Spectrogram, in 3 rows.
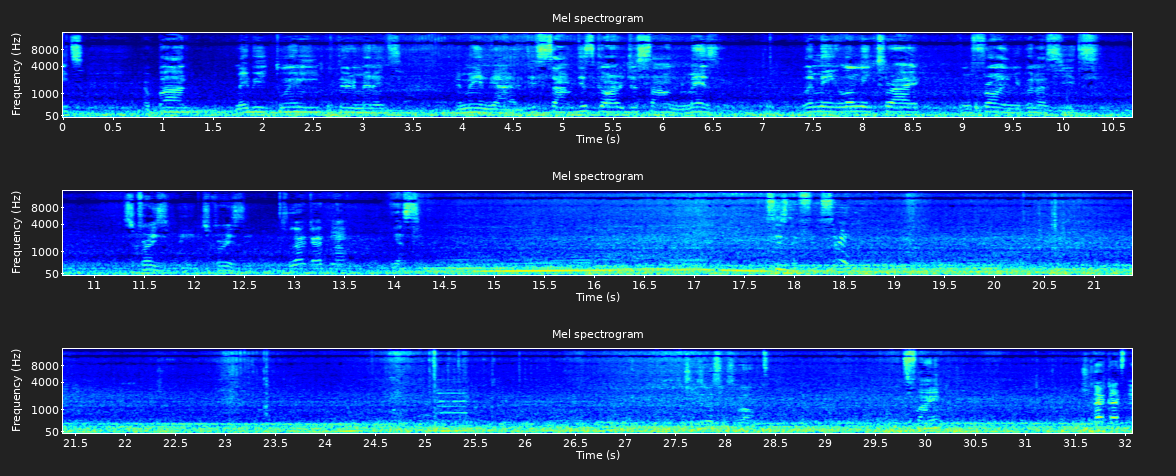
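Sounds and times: road noise: 0.0 - 32.0
car engine accelerating: 13.2 - 32.0.

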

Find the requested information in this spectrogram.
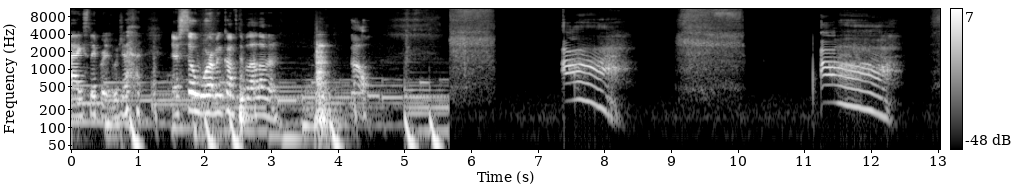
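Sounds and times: background music: 0.0 - 5.7
man groaning: 4.2 - 4.6, 7.4 - 8.5, 11.2 - 12.5
hiss of breath through teeth: 4.7 - 6.5, 9.0 - 10.2.

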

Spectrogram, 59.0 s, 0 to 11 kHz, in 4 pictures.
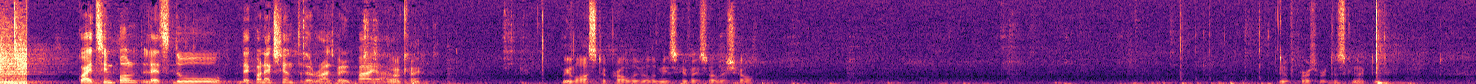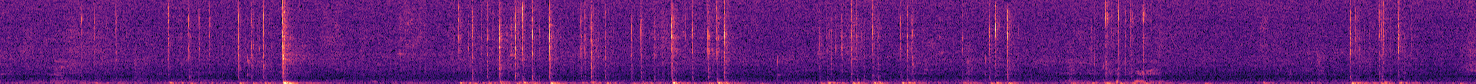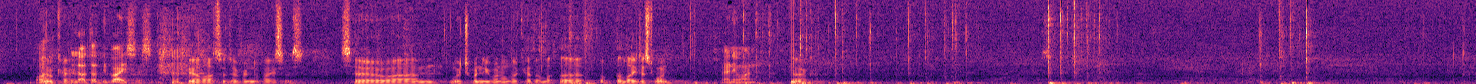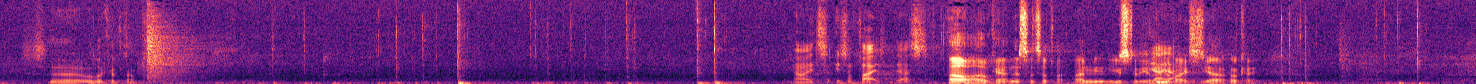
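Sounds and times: typing on computer keyboard: 11.6 - 12.9, 15.9 - 17.9, 19.3 - 22.2, 22.9 - 25.0, 25.6 - 26.5, 28.2 - 29.0, 36.4 - 39.3, 40.0 - 40.8, 42.1 - 42.8, 46.8 - 51.7, 57.0 - 58.6.

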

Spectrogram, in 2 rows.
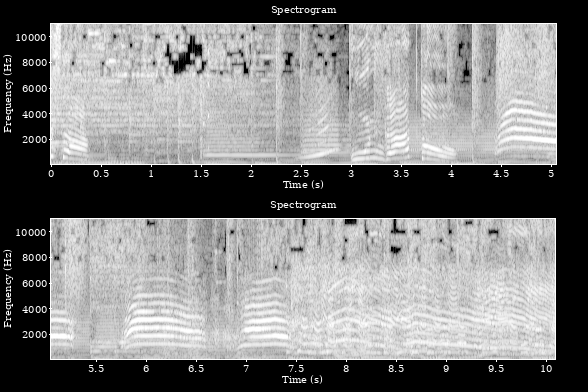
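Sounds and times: children's music with bass beat: 0.0 - 10.0
cartoon cat meows: 4.5 - 7.6.

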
